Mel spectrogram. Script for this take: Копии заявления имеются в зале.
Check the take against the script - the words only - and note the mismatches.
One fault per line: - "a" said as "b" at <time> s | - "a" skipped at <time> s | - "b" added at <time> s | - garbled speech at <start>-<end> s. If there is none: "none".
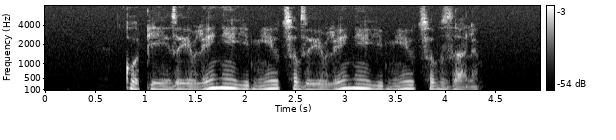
- "заявления имеются" added at 2.5 s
